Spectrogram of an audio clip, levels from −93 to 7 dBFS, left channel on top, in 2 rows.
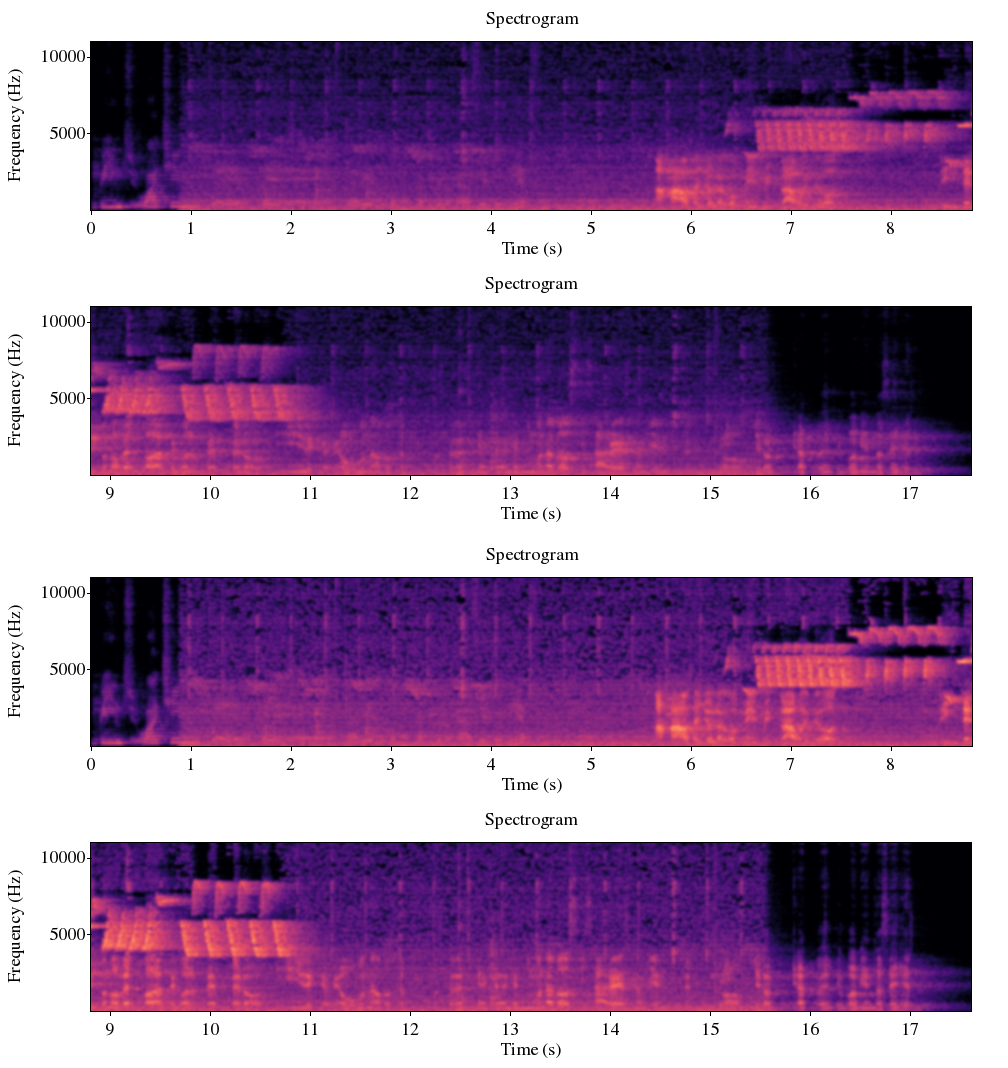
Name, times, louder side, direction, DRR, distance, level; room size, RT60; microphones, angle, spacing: voice 1, 0.0-4.5 12.9-13.4 15.1-15.3, right 3 dB, 20° right, 5 dB, 0.3 m, -39 dB
sound 1, 0.9-15.6, right 8 dB, 65° right, 0.7 m, -27 dB
voice 2, 5.6-7.5 8.5-11.8 12.2-17.0, right 4 dB, 80° right, 6 dB, 1.3 m, -28 dB
23.5 x 18.0 x 2.3 m, 1.3 s
head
